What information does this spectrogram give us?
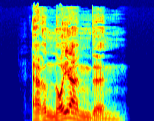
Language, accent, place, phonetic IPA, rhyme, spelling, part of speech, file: German, Germany, Berlin, [ɛɐ̯ˈnɔɪ̯ɐndn̩], -ɔɪ̯ɐndn̩, erneuernden, adjective, De-erneuernden.ogg
- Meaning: inflection of erneuernd: 1. strong genitive masculine/neuter singular 2. weak/mixed genitive/dative all-gender singular 3. strong/weak/mixed accusative masculine singular 4. strong dative plural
